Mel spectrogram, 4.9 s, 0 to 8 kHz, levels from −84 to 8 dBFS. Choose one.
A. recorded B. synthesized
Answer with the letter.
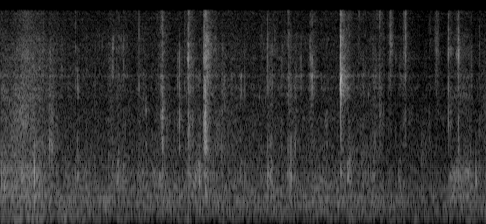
B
